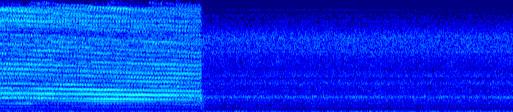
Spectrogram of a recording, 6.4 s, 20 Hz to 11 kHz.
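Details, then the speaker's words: BMW E60/E63 M5/M6 SMG hydraulic pump running during an INPA-guided bleed with CHF-11S fluid: steady buzzing electric whine for about two and a half seconds, then a clean cutoff; normal pump cycling. "So you can hear the SMG pump just making noises as it's working."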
